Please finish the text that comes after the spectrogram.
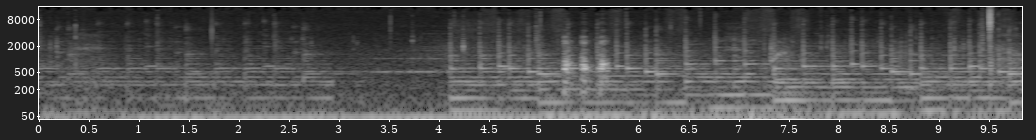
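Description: Chickens cluck in Minecraft, a blocky video game, quietly and in scattered bursts under soft game music with ticking clicks.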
